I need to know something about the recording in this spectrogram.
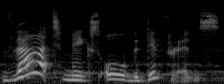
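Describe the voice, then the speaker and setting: A woman's voice: mid-range voice, wildly swooping pitch, takes it slowly, fairly bright tone, soft background music, pitched above the performer's own voice, heavily acted. A woman voicing an earnest, puzzled, polite young girl in a storybook, with a questioning manner. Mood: reasoning. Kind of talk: storybook character voice.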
